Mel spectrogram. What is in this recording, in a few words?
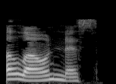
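"aloneness", British English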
